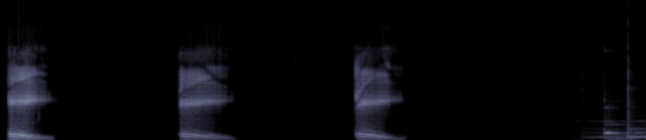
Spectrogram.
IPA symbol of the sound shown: eɪ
